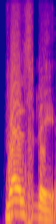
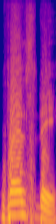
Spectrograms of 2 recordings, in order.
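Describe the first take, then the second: First: The middle 'd' is silent, giving two syllables. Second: The middle 'd' is silent, giving two syllables.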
